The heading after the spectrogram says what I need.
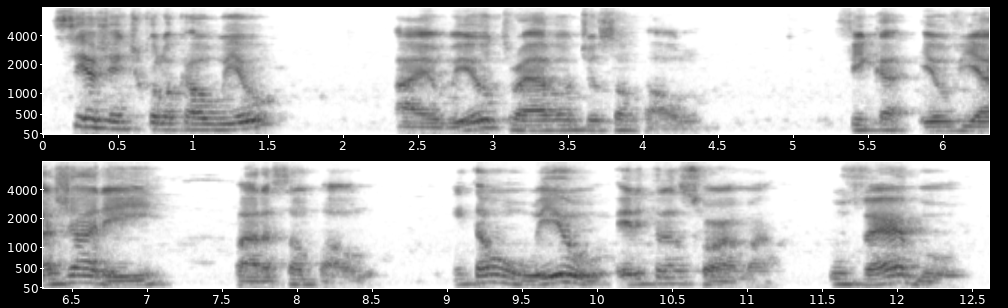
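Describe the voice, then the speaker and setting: A Brazilian man teaching a recorded lesson, his voice bright and forward. He explains patiently, step by step, repeating each example slowly. The sound is dull and somewhat lo-fi. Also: mid-range voice, animated. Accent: Brazilian Portuguese. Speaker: English teacher.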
